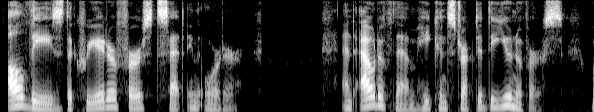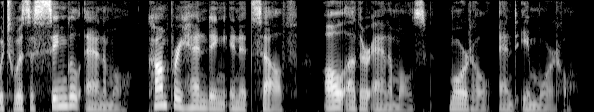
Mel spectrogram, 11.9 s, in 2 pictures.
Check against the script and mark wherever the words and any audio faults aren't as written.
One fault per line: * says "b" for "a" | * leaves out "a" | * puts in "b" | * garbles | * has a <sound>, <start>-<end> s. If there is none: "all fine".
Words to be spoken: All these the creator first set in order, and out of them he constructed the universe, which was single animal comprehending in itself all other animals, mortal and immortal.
* puts in "a"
